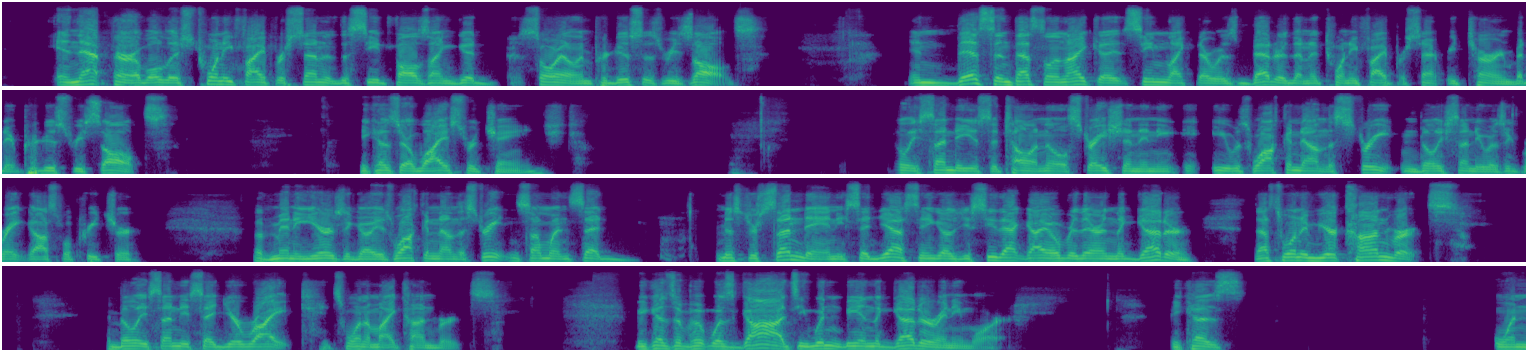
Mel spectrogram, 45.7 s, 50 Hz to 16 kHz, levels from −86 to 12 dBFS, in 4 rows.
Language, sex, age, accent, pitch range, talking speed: English, male, 50-69, American, 95-115 Hz, 160 wpm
